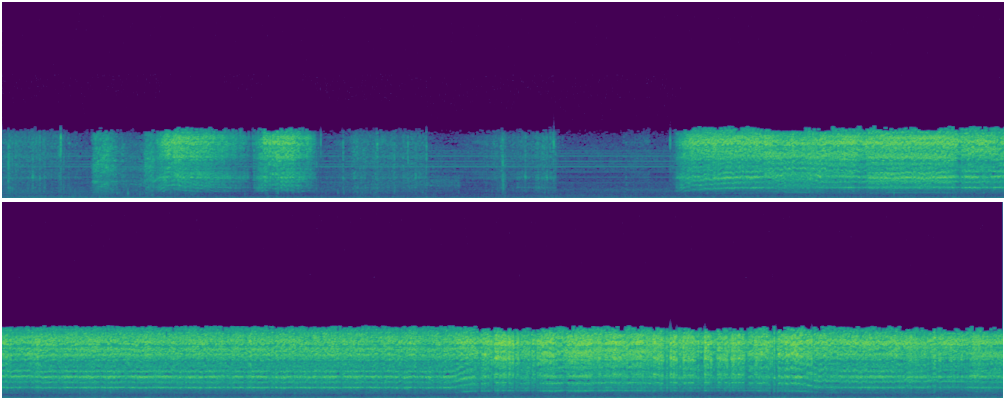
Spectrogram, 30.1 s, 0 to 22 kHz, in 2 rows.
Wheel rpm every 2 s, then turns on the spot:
10, 30, 20, 10, 0, 120, 160, 160, 160, 160, 160, 220, 230, 210, 160.
0-2 4-8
